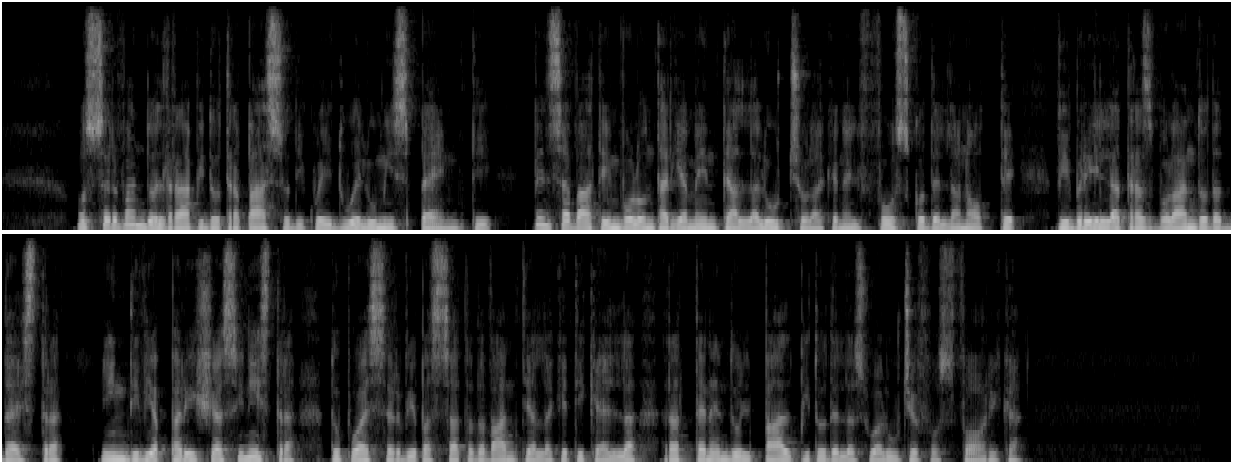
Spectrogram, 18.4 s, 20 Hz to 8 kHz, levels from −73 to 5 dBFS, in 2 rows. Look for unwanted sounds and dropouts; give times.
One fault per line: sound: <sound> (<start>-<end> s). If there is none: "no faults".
no faults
